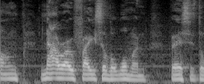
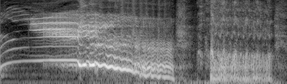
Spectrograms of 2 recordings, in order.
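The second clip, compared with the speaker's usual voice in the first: long high shriek of laughter; 7 dB louder than usual. Real, not acted. Laughing at a photo.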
